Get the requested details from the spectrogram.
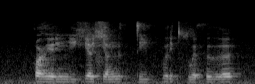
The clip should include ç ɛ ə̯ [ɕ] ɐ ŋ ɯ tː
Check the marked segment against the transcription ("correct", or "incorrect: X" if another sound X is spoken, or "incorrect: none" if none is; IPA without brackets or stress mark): correct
